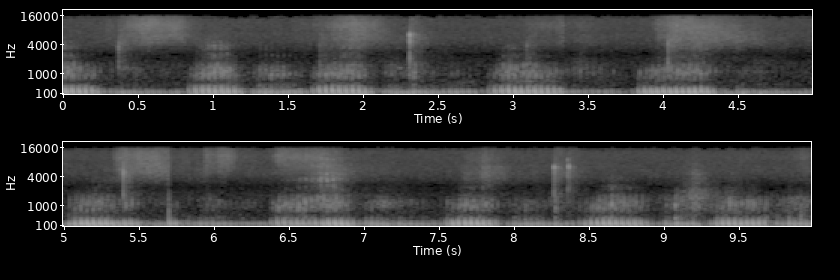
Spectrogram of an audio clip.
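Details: House cat being brushed and groomed, purring steadily: a throaty low rumble pulsing in short breaths, roughly once per second, overlaid with light scratchy brushing strokes and small clicks.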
